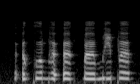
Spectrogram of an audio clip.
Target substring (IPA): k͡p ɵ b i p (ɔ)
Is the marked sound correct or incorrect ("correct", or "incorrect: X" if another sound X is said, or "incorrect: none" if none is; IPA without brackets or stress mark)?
incorrect: ɵ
